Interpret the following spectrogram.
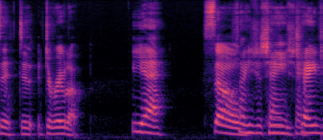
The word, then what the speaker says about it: Derulo: But it's how you pronounce it, Derulo.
